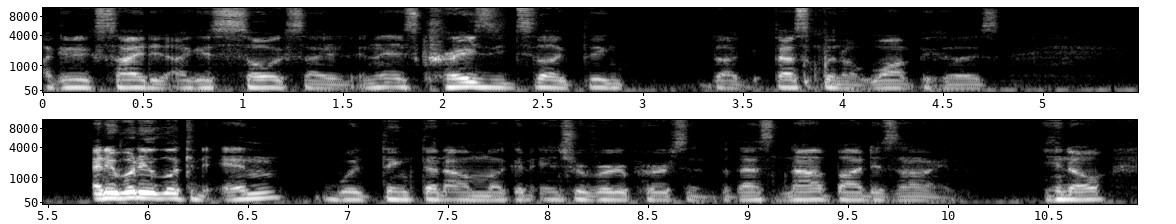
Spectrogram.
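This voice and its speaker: At a fairly quick pace, a man talks in a somewhat breathy voice of medium pitch. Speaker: vlogger and aspiring musician. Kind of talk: personal vlog monologue. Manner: halting, repeats words.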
